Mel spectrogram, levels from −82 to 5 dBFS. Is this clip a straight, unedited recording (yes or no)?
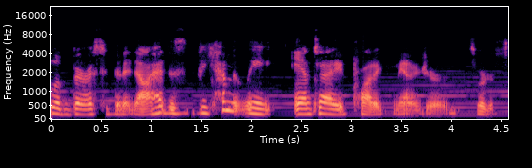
no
